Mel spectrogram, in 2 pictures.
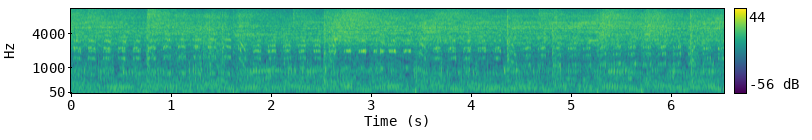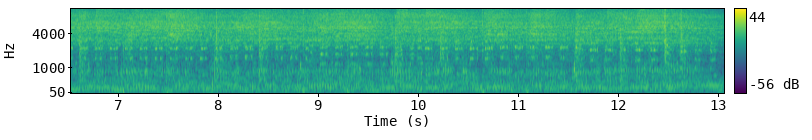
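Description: A live rock band plays loudly: electric guitar, drum kit and keyboard together, with steady drum hits. A deep low note is held for the first second or two.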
